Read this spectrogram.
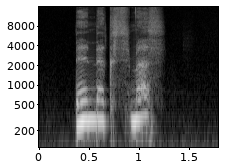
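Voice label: voice renraku shimasu gentle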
